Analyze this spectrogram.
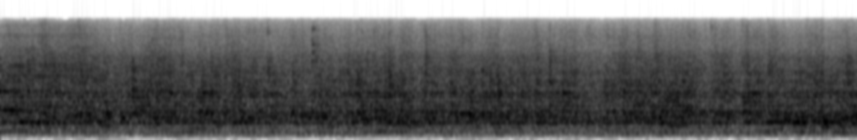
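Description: Stainless-steel potato slicing machine running with a steady, dense mechanical clatter as it is fed potatoes for chips and strips.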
